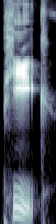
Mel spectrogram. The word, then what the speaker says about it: P3K: The P3K, pronounced Peak, page was updated with a link to a new library from Aaron Parecki called Peak Micropub.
